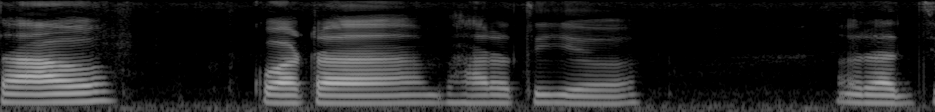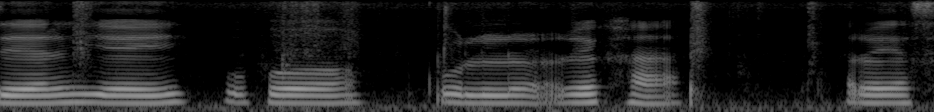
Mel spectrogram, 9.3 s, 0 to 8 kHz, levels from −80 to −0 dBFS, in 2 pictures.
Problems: constant background noise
